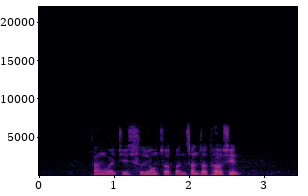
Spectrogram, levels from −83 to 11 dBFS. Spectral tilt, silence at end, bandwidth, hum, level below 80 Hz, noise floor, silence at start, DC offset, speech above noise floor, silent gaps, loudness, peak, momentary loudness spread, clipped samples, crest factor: -5.5 dB/octave; 0.75 s; 7.2 kHz; none; -58 dBFS; -70 dBFS; 0.7 s; under 0.1%; 32 dB; none; -39 LUFS; -20 dBFS; 8 LU; under 0.1%; 22 dB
